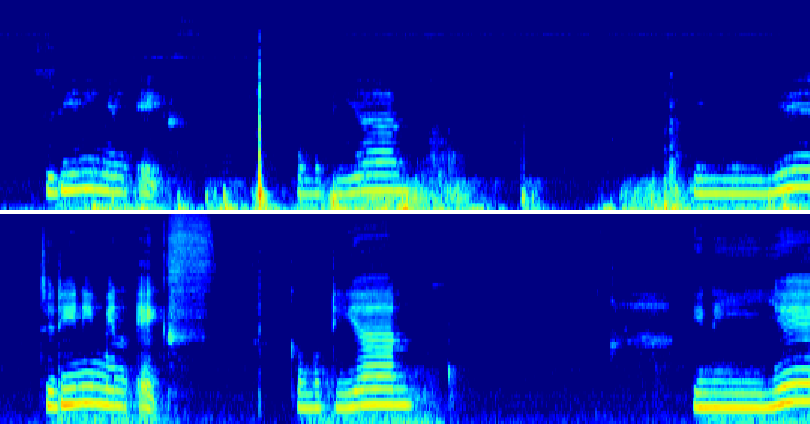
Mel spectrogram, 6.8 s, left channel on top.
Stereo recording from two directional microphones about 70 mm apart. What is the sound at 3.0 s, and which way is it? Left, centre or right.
Speech, right.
